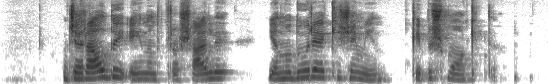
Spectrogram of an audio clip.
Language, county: Lithuanian, Tauragė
